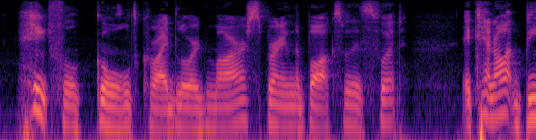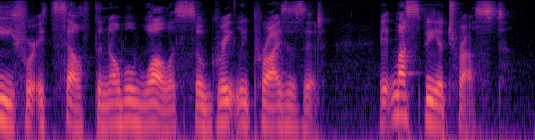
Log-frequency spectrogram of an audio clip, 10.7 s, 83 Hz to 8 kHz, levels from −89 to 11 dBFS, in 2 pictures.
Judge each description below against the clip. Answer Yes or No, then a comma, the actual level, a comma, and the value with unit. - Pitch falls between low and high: No, low, 130 Hz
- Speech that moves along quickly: No, average, 155 wpm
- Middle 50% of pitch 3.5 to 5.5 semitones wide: No, average, 3.1 semitones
